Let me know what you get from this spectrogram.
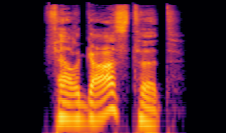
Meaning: inflection of vergasen: 1. second-person plural preterite 2. second-person plural subjunctive II
- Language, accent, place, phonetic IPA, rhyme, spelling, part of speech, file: German, Germany, Berlin, [fɛɐ̯ˈɡaːstət], -aːstət, vergastet, verb, De-vergastet.ogg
